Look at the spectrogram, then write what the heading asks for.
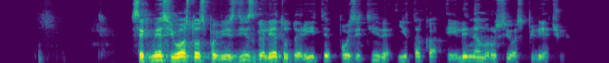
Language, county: Lithuanian, Kaunas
